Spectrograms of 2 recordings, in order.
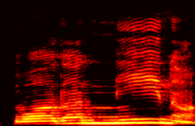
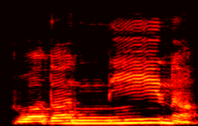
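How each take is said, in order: No difference in how they are said.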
